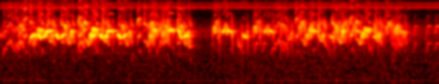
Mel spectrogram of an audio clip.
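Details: Sooty-headed bulbul lure in the Lampung 'cengkeram' trapping style: two phrases of busy, warbled chatter split by a brief gap, the second softer and more even.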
